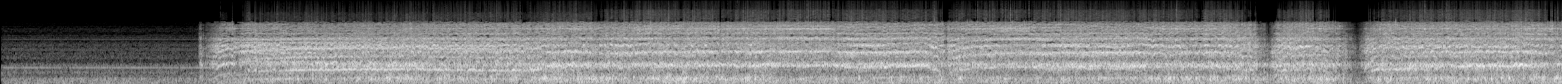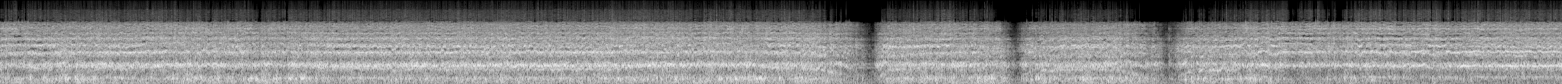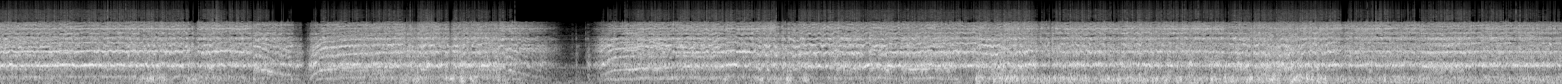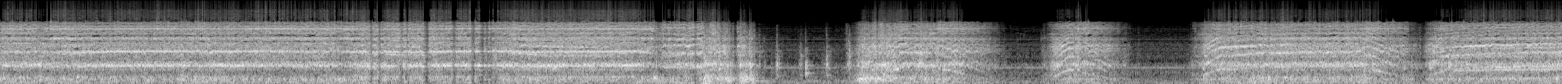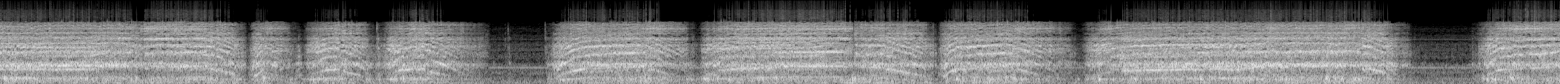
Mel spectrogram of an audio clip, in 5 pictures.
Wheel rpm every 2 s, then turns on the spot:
0, 80, 170, 220, 220, 210, 140, 170, 220, 230, 210, 230, 160, 120, 210, 220, 230, 150, 120, 200, 220, 230, 230, 230, 230, 230, 210, 70, 60, 90, 150, 210, 120, 50, 110, 160, 90, 200, 100.
66-68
